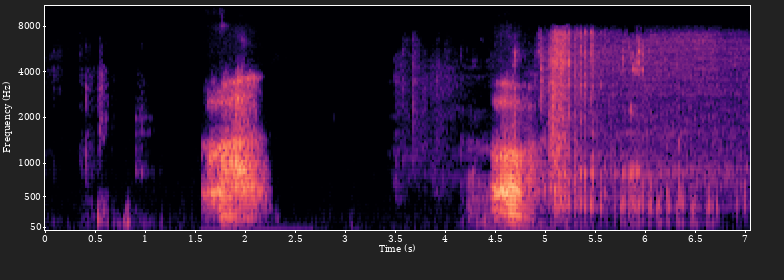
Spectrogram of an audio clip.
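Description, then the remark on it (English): A faucet runs, filling a water bottle: a short splashy burst first, then after a pause a steady, hissing gush of water that keeps flowing to the end. “You can hear the faucet.”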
